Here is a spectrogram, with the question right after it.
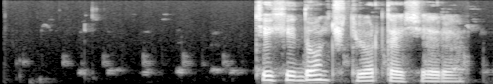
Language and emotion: Russian, sad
